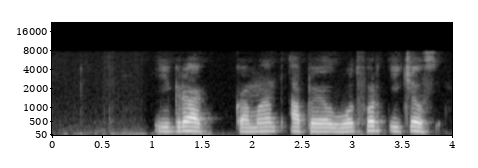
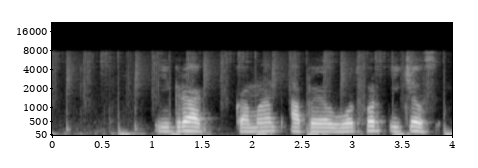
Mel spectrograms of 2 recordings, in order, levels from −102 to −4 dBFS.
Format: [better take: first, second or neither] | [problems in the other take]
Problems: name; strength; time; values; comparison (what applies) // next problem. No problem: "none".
first | background sound (Drum kit); 17 dB below the speech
